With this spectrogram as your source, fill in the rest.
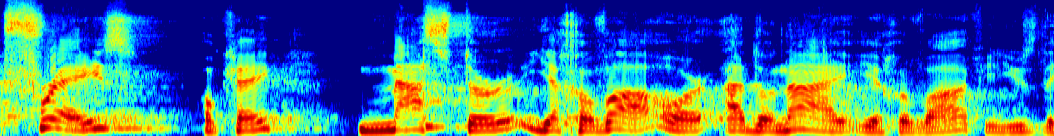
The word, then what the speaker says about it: Adonai: But that's pronounced Adonai, okay?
